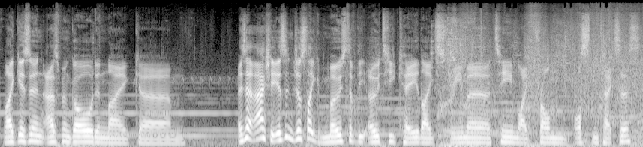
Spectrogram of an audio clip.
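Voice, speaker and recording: A man with a mid-range voice streams a game, chatting unhurriedly and rambling with plenty of fillers. Game music plays behind his casual commentary.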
